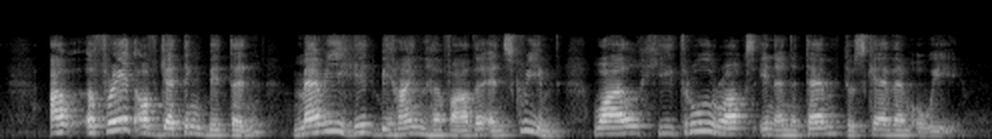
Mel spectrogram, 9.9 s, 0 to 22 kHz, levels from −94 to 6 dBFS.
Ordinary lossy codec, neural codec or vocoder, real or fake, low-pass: none; none; real; none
